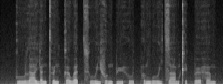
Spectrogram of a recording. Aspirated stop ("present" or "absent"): present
